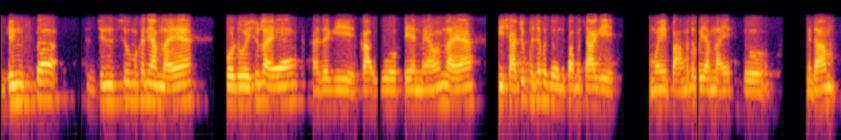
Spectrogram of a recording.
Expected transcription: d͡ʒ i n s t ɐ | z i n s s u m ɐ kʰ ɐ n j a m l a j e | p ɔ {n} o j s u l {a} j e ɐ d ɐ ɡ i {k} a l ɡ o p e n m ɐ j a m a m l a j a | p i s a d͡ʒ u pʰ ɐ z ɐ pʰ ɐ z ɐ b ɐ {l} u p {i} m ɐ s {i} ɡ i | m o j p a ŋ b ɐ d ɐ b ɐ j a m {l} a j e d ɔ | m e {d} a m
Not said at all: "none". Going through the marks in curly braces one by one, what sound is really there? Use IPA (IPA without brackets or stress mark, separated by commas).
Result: d, a, k, l, a, a, l, d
